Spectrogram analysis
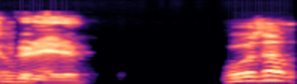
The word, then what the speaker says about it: Grenada: back to um like Granada or Grenada how do you pronounce it is a Grenada or Granada Gren yeah Grenada what was that like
